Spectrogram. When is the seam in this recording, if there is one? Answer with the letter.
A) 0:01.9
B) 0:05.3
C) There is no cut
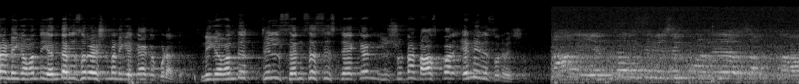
A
